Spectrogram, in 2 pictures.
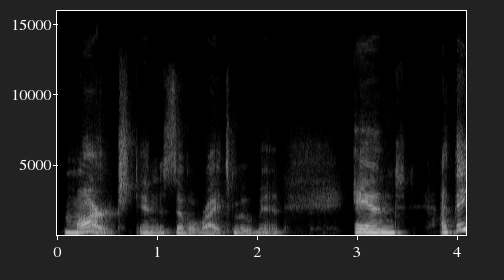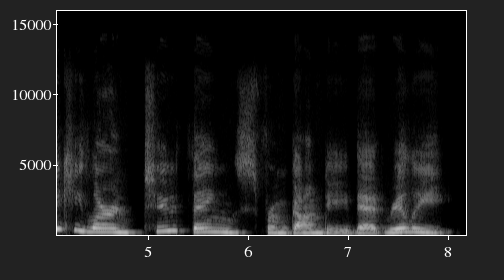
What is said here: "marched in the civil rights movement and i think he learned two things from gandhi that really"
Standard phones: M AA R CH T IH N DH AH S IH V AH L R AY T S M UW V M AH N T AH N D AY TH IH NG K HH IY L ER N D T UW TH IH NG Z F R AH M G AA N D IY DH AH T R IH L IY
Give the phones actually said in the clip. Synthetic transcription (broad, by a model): M AA R CH T IH N DH AH S IH V L R AY T S M UW V M AH N T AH N AY TH IH NG K HH IY L ER N T UW TH IH NG Z F R AH M G AA N D IY DH AH T R IH L IY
